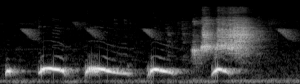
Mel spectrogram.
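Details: Spotted dove lure call: quick, regular coos repeating about every half second, a brief noisy burst midway, and thin high chirps from another bird.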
